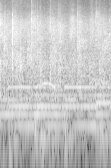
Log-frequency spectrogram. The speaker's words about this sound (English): Come on, church, let's give them a big round of applause.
